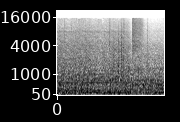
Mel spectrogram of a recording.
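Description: Steady factory machinery noise, an even running hiss with no distinct strokes or rhythm.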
